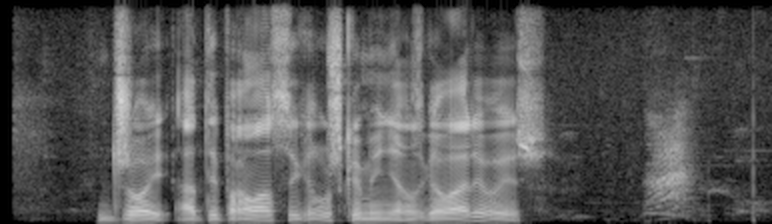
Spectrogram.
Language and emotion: Russian, neutral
